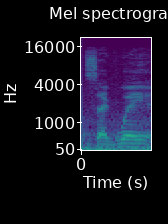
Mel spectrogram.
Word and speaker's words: segue: It's actually pronounced SEGUE, and I start tomorrow.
